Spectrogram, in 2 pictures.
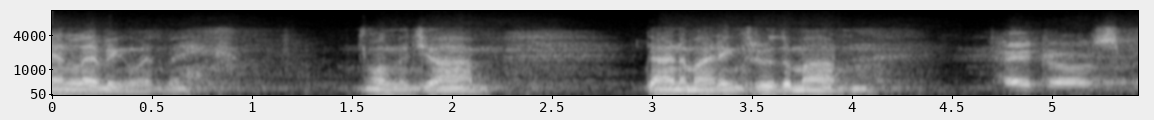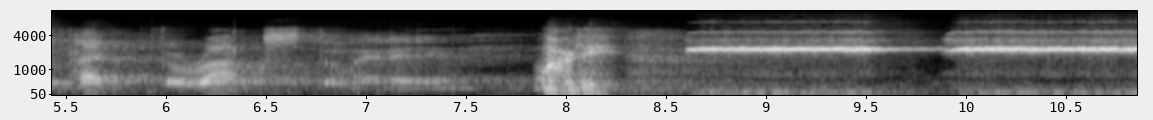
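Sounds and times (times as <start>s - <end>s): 
speech: 0.0s - 8.5s
shrill whistles blowing: 8.6s - 10.8s.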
